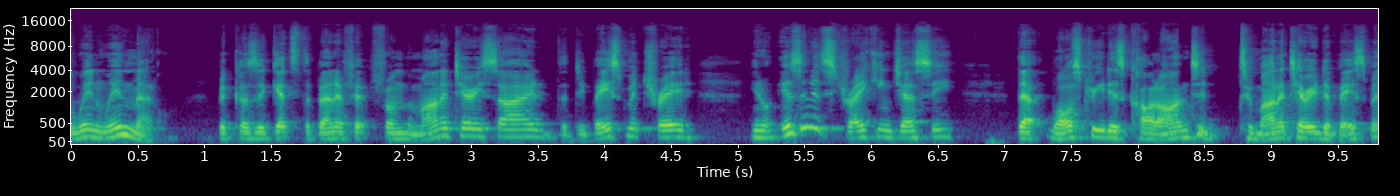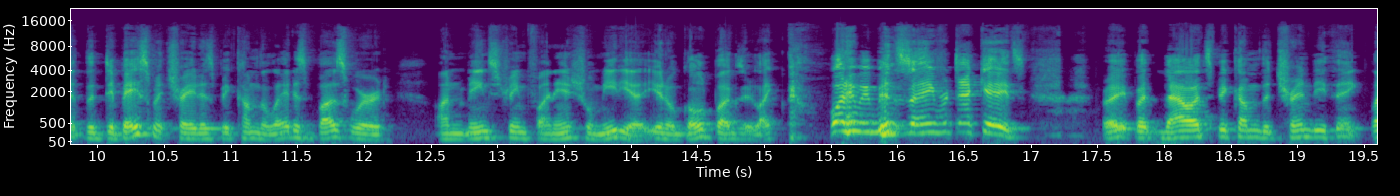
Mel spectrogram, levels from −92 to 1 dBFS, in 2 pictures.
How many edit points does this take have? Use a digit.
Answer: 0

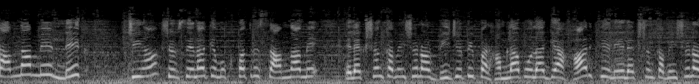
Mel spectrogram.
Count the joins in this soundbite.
1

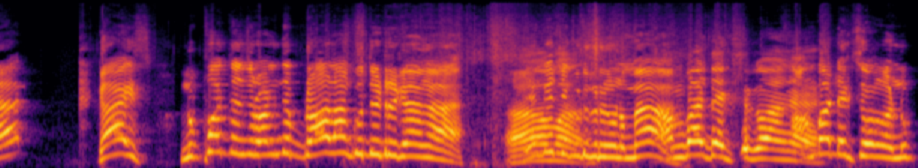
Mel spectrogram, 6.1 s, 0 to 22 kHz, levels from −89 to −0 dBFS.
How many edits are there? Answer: 0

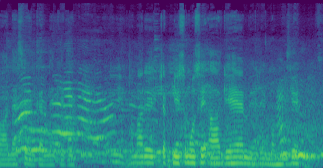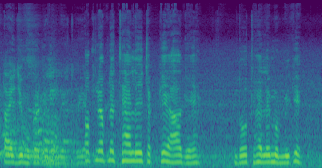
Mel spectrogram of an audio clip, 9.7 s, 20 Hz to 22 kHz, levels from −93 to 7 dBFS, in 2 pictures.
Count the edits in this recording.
2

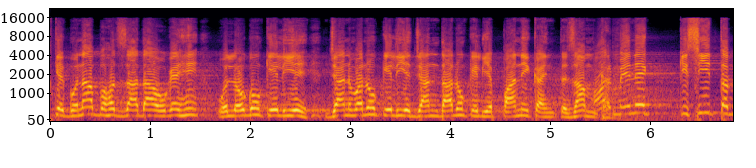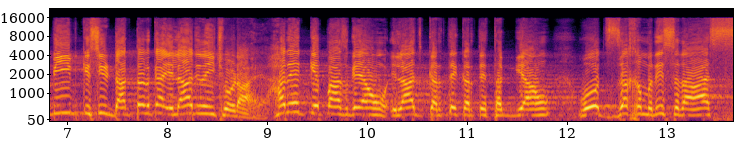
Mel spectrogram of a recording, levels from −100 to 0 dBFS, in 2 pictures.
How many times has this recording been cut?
1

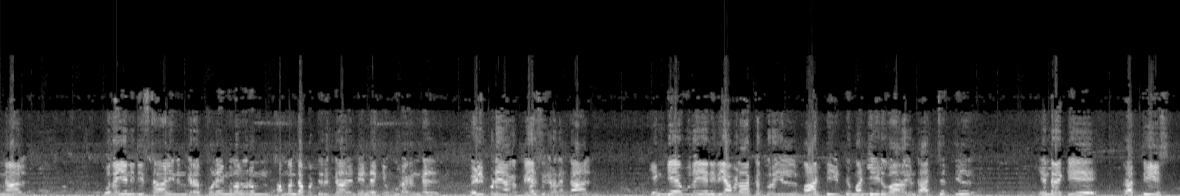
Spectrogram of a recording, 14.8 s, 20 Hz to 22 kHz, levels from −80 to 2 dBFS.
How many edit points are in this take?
0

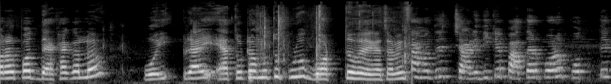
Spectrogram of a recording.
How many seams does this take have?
1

